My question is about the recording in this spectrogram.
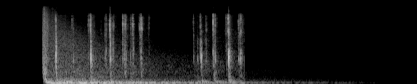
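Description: A title-card transition sound effect: a sudden low rumble under a quick run of sharp clicks, clattering in two bursts and fading away about three seconds in.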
